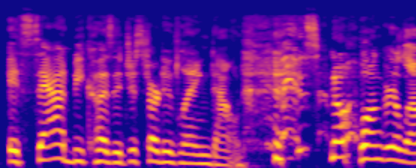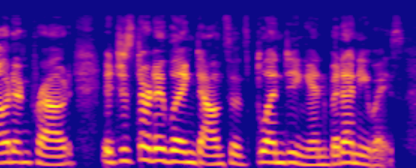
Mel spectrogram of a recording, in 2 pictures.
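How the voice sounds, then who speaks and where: A woman's voice: medium pitch, fairly bright tone. This is a woman in her thirties speaking on her own podcast. She sounds casual and upbeat, and she laughs often between points. Her talk is loose and conversational, full of "you know" and "right?". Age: 30s. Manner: chatty, upbeat, laughs often, many fillers. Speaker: podcast host and health coach.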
